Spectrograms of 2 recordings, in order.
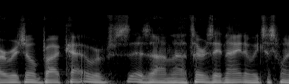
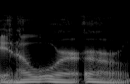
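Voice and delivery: usual speaking voice

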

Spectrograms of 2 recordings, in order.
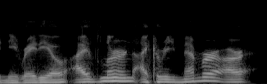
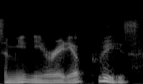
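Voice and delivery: fake desperate, pleading tone; 3 semitones lower than usual. Asking listeners to donate to Mutiny Radio, in fake desperate pleading. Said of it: "I did that like desperate".

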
